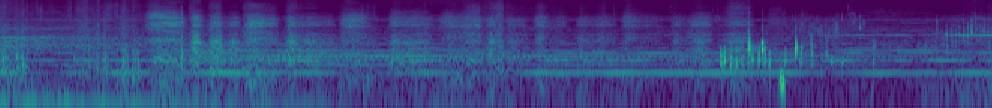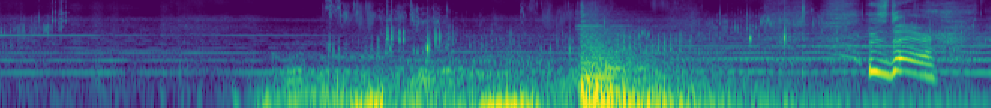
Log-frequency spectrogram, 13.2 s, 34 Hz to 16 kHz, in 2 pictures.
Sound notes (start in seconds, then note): 4.7 alien noises; 7.8 alien noises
